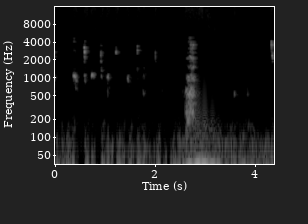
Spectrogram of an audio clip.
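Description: Close-up eating sounds of a man chewing a mouthful of food: small wet clicks and smacks from the mouth, with one louder mouth noise about three seconds in.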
